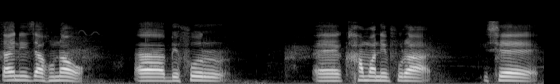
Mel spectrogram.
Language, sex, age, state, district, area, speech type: Bodo, male, 45-60, Assam, Udalguri, rural, spontaneous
